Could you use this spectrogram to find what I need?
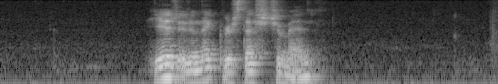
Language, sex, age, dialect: Faroese, male, 15-35, Suðurstreymoy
